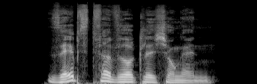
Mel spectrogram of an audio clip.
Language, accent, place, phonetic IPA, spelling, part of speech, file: German, Germany, Berlin, [ˈzɛlpstfɛɐ̯ˌvɪʁklɪçʊŋən], Selbstverwirklichungen, noun, De-Selbstverwirklichungen.ogg
- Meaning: plural of Selbstverwirklichung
